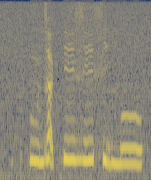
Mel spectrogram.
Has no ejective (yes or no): yes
